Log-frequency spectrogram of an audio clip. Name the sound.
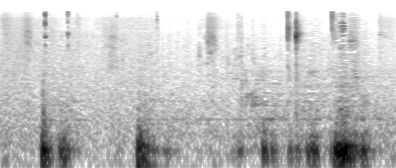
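call connection drop-out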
